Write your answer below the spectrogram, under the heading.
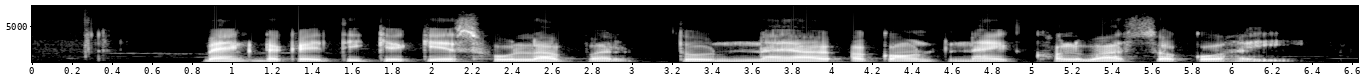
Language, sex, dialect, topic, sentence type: Magahi, male, Southern, banking, statement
